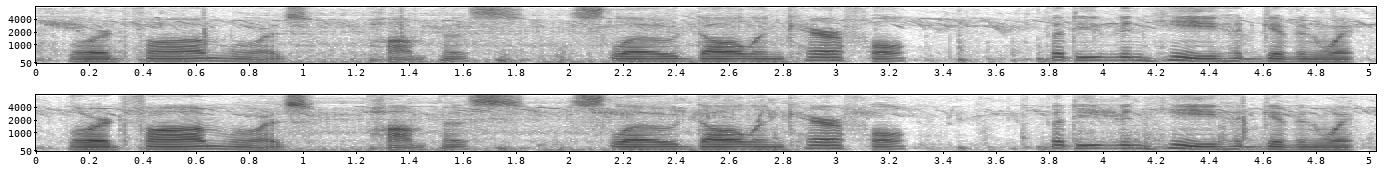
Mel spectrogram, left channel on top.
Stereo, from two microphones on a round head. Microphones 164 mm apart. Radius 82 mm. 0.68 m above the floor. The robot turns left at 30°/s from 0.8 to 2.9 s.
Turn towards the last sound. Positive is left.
turn(degrees=165)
